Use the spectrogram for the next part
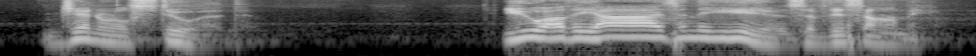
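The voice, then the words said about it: Deliberately bad put-on Southern accent. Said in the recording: “I could try to do the Southern accent because Martin Sheen's Southern accent is really bad ... I told you it was bad.”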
